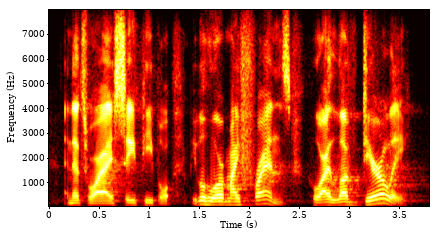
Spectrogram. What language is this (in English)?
English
